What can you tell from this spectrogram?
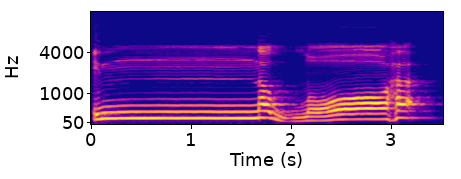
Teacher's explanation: اللہ سے پہلے نون کے اوپر زبر ہے، تو لہٰذا اس لفظ اللہ کو موٹا پڑھا جائے گا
